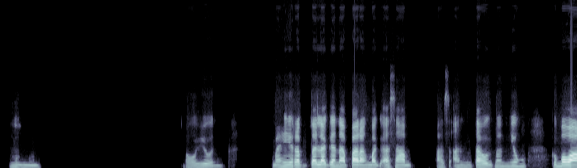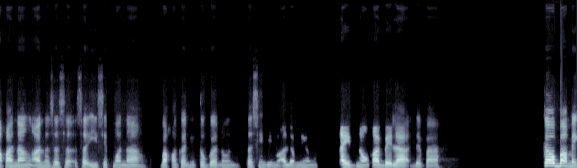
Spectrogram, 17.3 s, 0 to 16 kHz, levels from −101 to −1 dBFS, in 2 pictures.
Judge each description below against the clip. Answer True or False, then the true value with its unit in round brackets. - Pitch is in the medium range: True (180 Hz)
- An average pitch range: False (1.9 semitones)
